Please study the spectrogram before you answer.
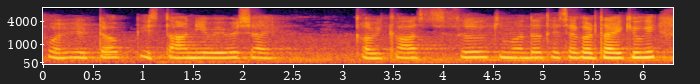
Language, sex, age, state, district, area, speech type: Hindi, female, 30-45, Rajasthan, Jodhpur, urban, spontaneous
